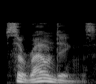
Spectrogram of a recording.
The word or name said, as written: surroundings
